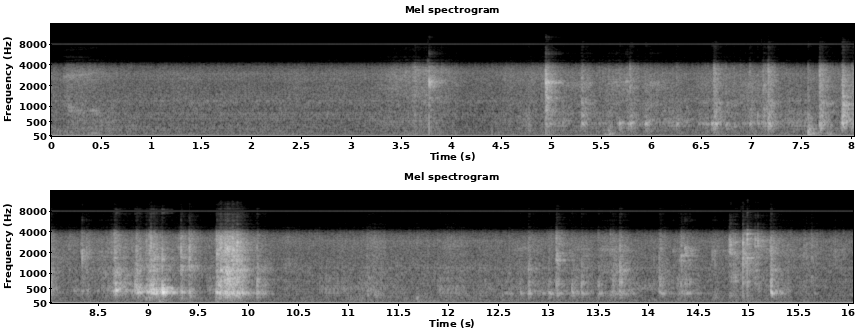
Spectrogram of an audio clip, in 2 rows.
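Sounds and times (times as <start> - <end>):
plastic toys clattering: 5.2 - 10.2, 12.6 - 15.5.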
